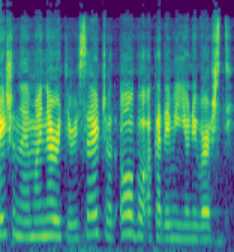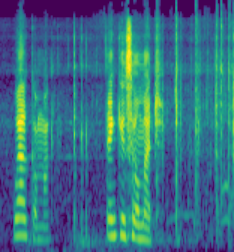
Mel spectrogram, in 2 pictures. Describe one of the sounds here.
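A woman speaks loudly and with emotion through a microphone and loudspeaker, outdoors.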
